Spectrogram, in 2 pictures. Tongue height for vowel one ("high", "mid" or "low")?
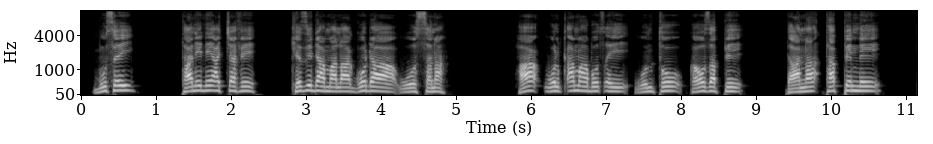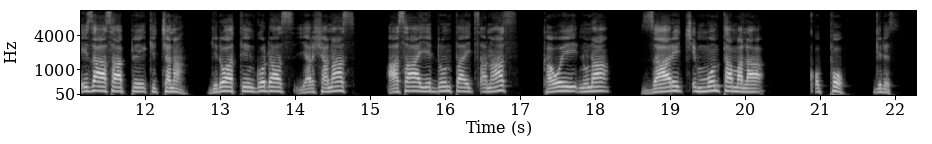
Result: high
